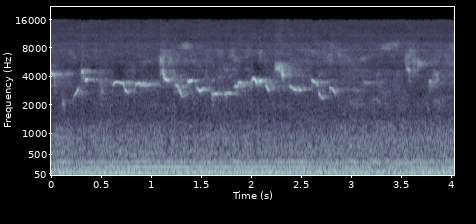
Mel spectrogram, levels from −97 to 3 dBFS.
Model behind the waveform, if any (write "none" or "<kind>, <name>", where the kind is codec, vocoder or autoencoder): autoencoder, DAC-VAE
